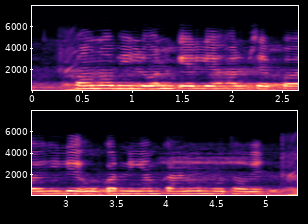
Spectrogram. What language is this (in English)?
Bhojpuri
